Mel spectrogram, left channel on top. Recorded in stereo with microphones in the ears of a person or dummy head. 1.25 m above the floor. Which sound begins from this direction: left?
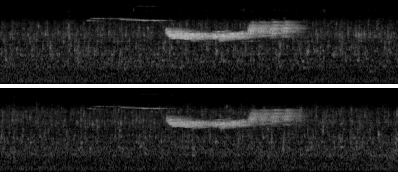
A bird, at 0.9 s.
